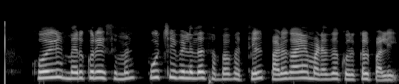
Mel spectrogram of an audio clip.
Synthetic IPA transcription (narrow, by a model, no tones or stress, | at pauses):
koːjɪlmɛɾɯkːɯɾeːsɯmɐnpuːt͡ʃːɪʋɪɭɐnd̪ɐsɐmbɐʋɐt̪ːɪlpɐɽɯɣaːjɐmɐɽɐnd̪ɐkʊɾɯkːɐɭpɐɭi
